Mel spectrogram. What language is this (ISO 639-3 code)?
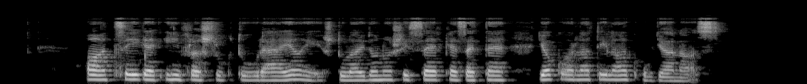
hun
